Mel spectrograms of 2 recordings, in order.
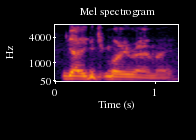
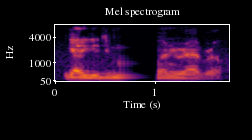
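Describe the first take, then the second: First: Lightly voiced pep-talk guru, a hint of swagger; Grant impression. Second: Lower, softer, fast aside in a light guru voice; Grant impression, muttered. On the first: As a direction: toss off a mild Grant-style money lecture. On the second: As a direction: mutter the money lecture quickly under your breath. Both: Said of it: "that was my Grant impression".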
